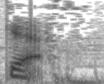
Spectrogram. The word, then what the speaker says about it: guests: 那通常客人不会有一个，所以会变成 guests。大家特别注意一下那个 T-S 的发音是，这个声音是牙齿这个齿缝发出来的这个声音。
